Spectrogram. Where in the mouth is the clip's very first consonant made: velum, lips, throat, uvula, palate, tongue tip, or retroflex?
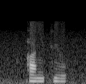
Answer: uvula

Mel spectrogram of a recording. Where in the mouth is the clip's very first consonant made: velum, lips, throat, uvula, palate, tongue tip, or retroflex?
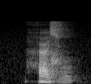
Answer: throat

